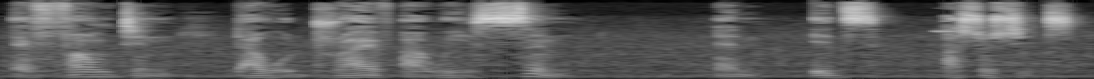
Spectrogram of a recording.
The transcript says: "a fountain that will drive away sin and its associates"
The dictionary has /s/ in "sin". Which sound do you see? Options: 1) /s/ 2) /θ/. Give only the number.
1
